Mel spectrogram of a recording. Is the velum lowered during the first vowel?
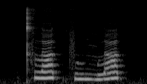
no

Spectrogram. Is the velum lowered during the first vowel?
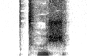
no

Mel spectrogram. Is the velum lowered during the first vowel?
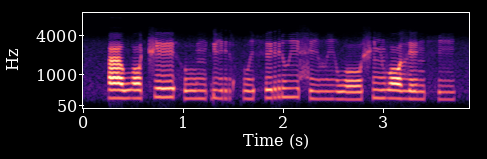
no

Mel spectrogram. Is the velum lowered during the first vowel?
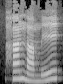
yes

